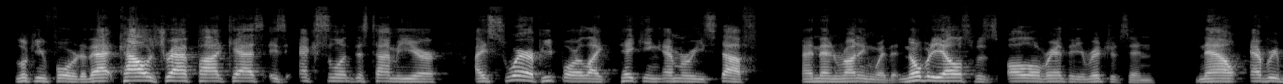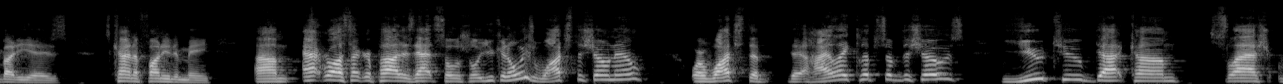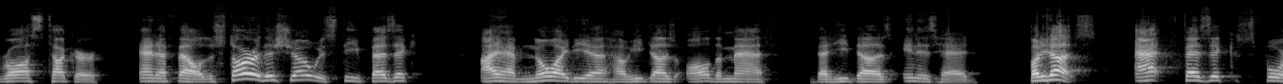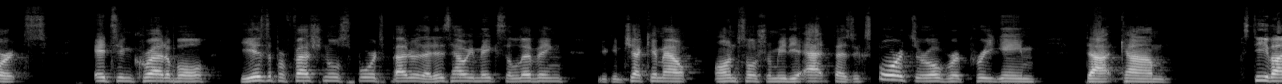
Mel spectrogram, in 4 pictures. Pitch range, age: 135-170 Hz, 40-59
